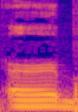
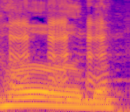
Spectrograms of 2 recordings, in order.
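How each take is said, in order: First: The word begins without an h sound. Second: The word begins with an h sound. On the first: It refers to a plant. "we pronounce it herb when it's a plant" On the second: It refers to a person's name. "I think it's herb when it's a human being"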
